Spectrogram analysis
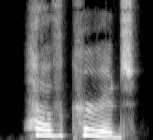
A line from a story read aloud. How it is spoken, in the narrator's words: she called out to Jacob Aborn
